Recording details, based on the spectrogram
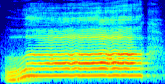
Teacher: your first tone is an even pitch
